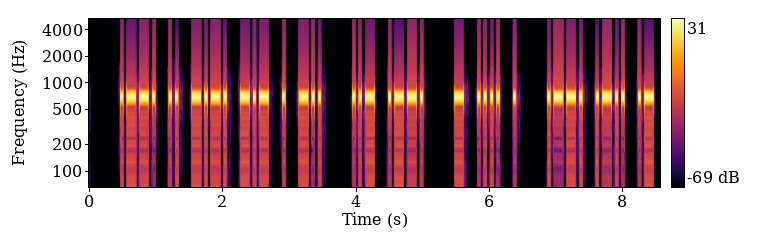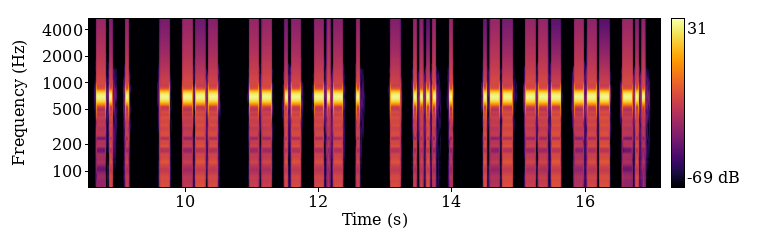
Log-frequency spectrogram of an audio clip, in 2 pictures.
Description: Morse code, heard as a keyed tone, about 25 wpm, spaced as for 22 wpm, 700 Hz. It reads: PICKED UP THE PLANE TO MAKE THE WOOD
